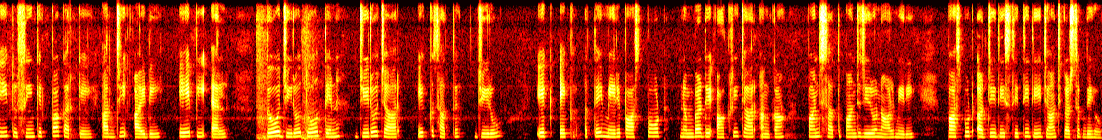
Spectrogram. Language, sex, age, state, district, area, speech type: Punjabi, female, 30-45, Punjab, Hoshiarpur, rural, read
